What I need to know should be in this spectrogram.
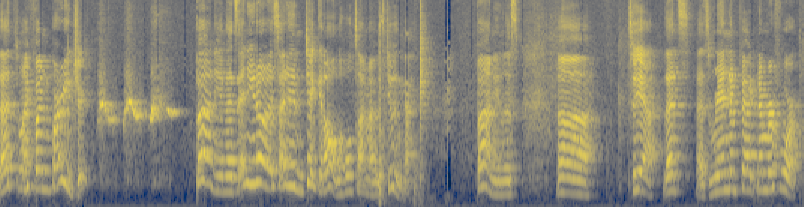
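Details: Woman with Tourette syndrome; a burst of repeated word vocal tics interrupts her speech; Tourette syndrome vocal tics.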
